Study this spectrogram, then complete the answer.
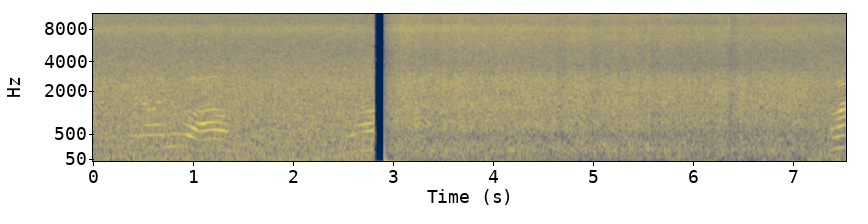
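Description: Waterfall in a forest: a steady, loud broadband rush of falling water fills the whole scene, with people speaking and exclaiming over it and one brief dropout midway.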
